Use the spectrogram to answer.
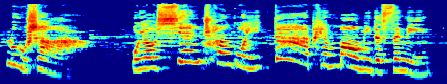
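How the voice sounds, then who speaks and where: A loud, cheerful little fox cub from a storybook, high and bright, bragging with excitement, as a woman puts the cub on. The voice leaps up and down with lively energy. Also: measured pace, faint music behind, exaggerated voice. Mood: excited, boastful.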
